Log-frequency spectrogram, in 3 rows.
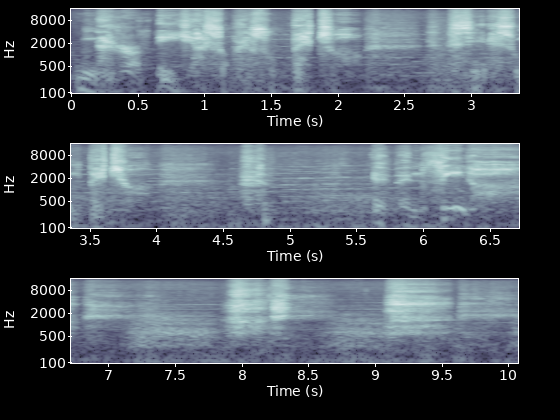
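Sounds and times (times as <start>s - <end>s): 
speech: 0.0s - 2.4s, 3.0s - 4.0s, 5.6s - 8.4s
steady hissing noise bed: 0.0s - 10.0s
heavy panting from someone out of breath after a struggle: 1.0s - 10.0s.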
